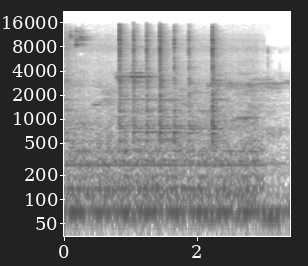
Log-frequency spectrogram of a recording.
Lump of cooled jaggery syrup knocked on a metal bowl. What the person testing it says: గిన్నెకి వేసి కొడితే సౌండ్ వస్తుంది ఇలా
